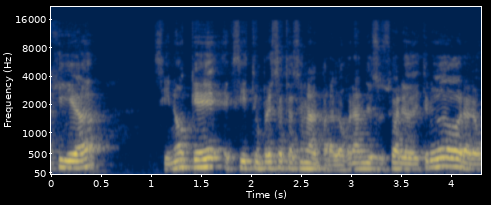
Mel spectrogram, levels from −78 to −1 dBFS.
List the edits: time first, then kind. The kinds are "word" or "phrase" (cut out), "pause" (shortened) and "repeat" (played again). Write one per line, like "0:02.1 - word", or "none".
none

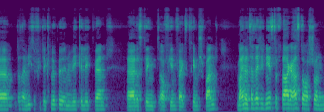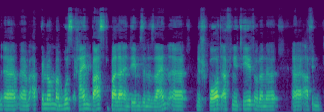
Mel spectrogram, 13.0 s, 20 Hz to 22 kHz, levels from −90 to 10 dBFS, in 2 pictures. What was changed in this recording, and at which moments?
0:07.9 - word

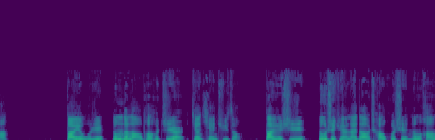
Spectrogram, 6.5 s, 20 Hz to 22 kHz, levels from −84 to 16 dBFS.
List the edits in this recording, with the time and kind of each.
0:01.6 - pause
0:03.8 - pause
0:04.7 - pause

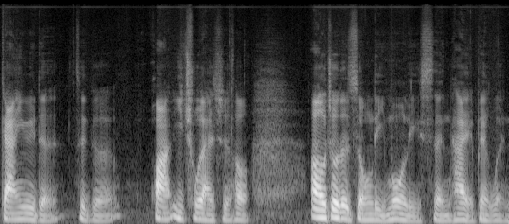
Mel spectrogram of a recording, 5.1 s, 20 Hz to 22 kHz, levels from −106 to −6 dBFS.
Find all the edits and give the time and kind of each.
none

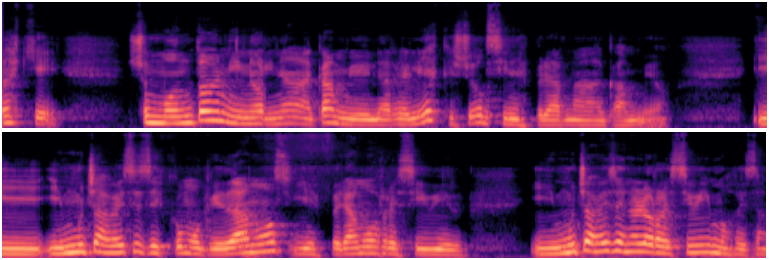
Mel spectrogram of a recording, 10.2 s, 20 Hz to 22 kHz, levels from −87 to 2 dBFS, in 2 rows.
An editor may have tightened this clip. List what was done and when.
0:00.9 - word
0:01.7 - word
0:03.2 - word

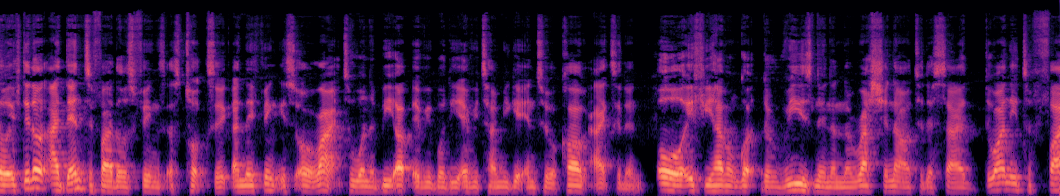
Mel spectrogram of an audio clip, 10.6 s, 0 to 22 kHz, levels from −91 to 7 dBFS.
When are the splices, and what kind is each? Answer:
0:07.6 - word

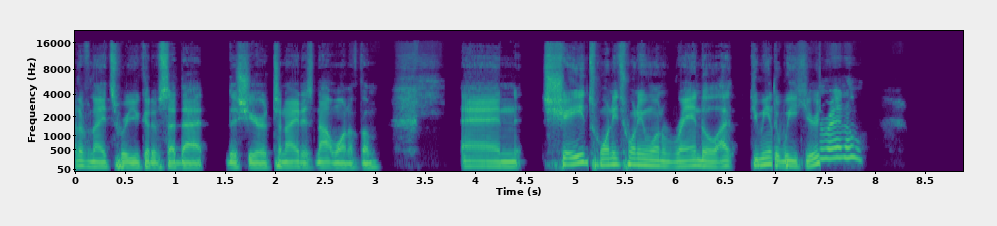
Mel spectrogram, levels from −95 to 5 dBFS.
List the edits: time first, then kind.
0:05.1 - word
0:06.7 - pause
0:07.0 - word
0:07.4 - word

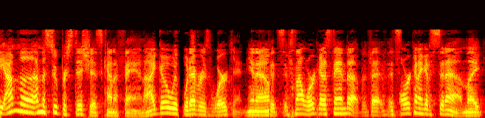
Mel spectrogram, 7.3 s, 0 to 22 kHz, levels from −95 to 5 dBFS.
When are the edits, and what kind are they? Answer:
0:02.7 - word
0:04.0 - word
0:04.8 - word
0:06.0 - word

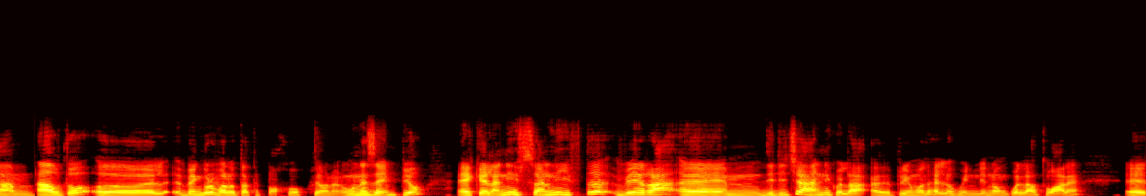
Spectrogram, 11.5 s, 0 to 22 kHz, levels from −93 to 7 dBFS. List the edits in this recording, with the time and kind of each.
none

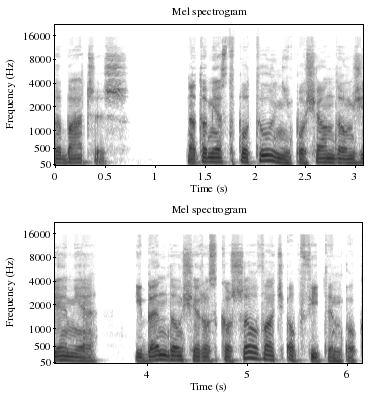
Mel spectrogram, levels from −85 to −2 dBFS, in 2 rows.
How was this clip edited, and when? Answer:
none

